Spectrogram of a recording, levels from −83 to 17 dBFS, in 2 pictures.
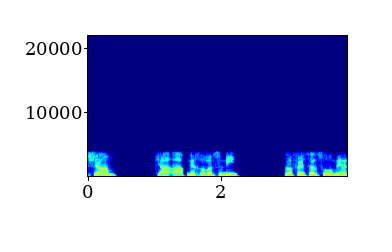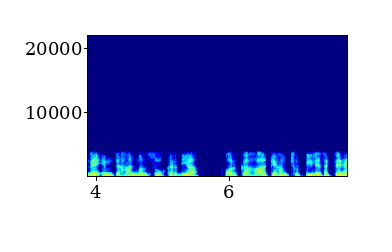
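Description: Throughout, the speech passes through a G.729 codec, likely the G.729A variant at about 8 kbit/s, which rebuilds the speech from a filter and sparse pulses. Everything above 4 kHz is gone, and the voice sounds plainly rough and synthetic, with clean muted pauses.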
